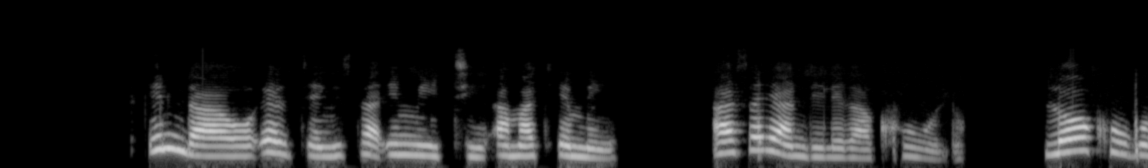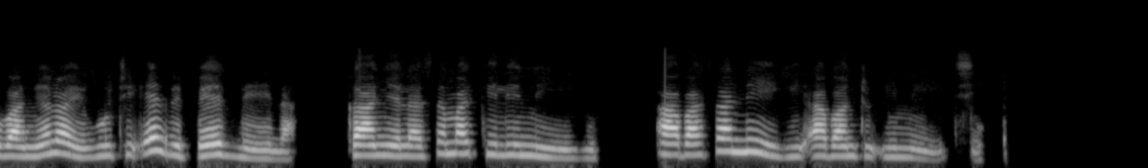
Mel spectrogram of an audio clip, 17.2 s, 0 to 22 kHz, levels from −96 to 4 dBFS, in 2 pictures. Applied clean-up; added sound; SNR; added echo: none; none; none; none.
